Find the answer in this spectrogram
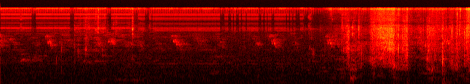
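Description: Small birds chirping faintly, short high chirps repeated every half second or so. About four seconds in, a louder rustling of leaves brushing close to the phone takes over.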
